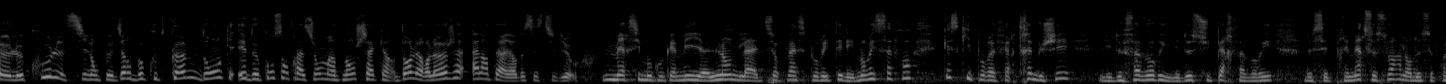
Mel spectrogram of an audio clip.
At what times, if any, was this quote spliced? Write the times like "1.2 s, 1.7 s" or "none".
8.8 s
